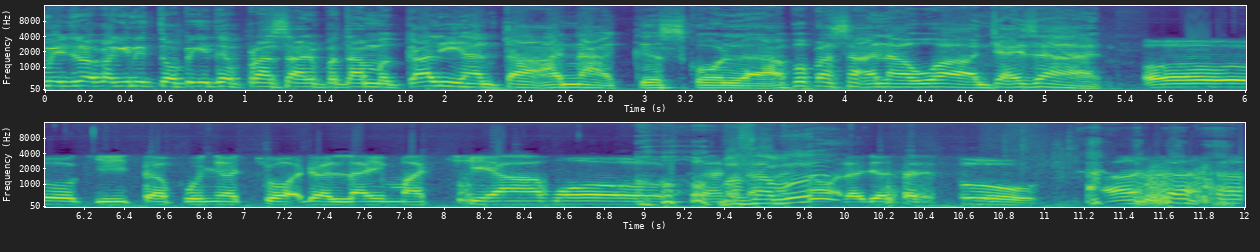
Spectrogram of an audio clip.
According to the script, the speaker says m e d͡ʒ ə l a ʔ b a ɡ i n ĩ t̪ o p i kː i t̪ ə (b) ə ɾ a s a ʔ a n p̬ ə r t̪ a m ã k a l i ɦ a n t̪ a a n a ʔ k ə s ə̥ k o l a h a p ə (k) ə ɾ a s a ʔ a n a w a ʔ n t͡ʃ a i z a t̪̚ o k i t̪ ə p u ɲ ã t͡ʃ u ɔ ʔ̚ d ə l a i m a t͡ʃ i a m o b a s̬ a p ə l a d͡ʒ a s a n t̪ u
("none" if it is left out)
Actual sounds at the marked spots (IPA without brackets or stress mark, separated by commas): p, p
